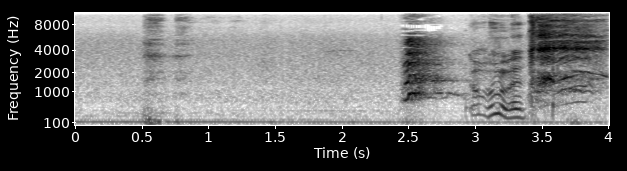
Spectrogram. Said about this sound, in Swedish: Rådjur! Två. Rådjurskill! Noll, det blir poäng till mig!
